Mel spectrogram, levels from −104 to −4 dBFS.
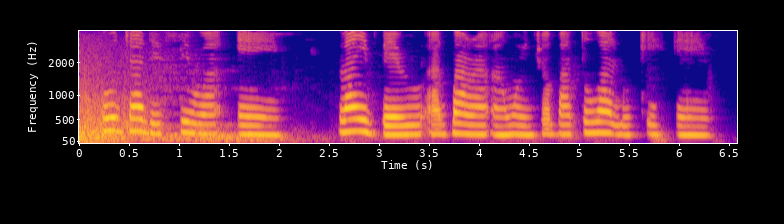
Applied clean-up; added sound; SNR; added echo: classical method WPE with log-MMSE.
